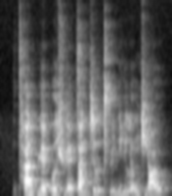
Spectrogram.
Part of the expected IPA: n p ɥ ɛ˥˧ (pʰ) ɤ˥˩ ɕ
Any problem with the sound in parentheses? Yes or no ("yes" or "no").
yes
